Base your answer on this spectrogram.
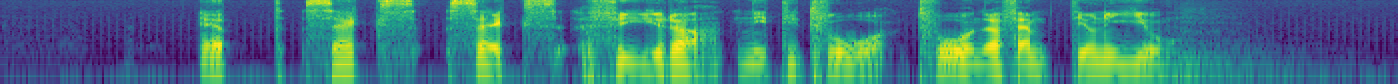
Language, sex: Swedish, male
